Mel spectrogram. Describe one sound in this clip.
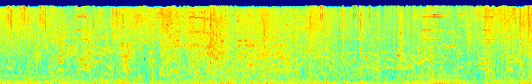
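Rapid gunfire crackles and thuds.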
